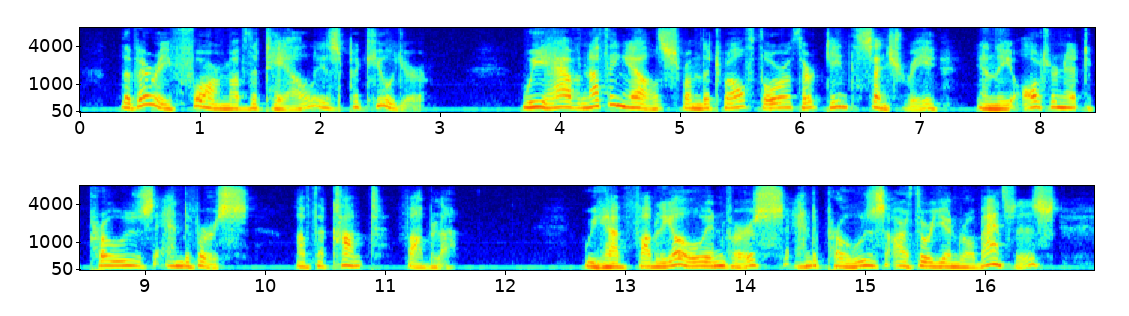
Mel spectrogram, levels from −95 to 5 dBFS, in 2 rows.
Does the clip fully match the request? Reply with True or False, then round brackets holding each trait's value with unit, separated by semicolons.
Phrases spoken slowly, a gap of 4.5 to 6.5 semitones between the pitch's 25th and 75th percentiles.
True (130 wpm; 5.2 semitones)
